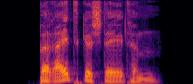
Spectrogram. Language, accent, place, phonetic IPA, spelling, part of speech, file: German, Germany, Berlin, [bəˈʁaɪ̯tɡəˌʃtɛltəm], bereitgestelltem, adjective, De-bereitgestelltem.ogg
- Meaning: strong dative masculine/neuter singular of bereitgestellt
